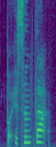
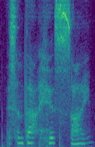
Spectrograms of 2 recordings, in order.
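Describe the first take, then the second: First: Said in the usual way. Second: Slow whispered question about "his"; whispering. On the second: Shown as a demonstration. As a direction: whisper it secretly.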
